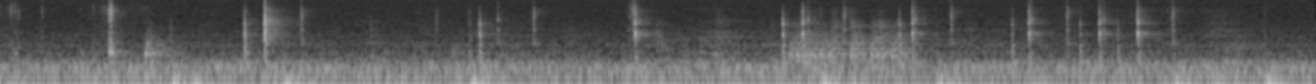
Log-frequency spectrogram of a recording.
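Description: Computer keyboard being typed on: separate keystrokes with uneven gaps, then a quicker run of several near the end.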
